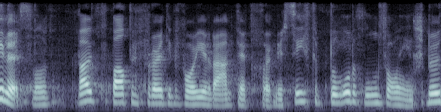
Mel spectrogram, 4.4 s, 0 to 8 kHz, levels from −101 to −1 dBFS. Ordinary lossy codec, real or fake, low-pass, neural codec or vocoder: none; fake; 7.2 kHz; autoencoder, 22.05 kHz, a latent of 192 numbers a frame, VITS, trained on one speaker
